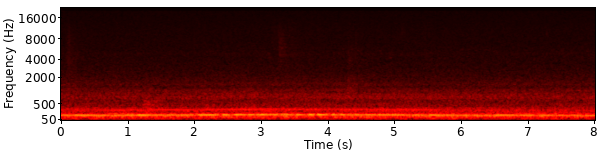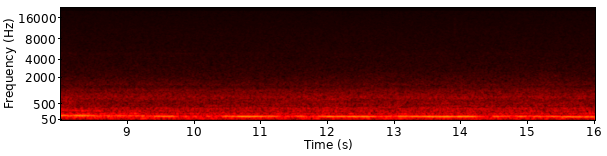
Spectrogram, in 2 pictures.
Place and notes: Poznan, Piatkowo district, ul. Mateckiege, hallway - air vent
recorded through an air vent. wailing wind, sparse sounds or the outside world. cracks come from expanding plastic bottles that were flattened a few minutes earlier.
Poznan, Poland, 6 September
